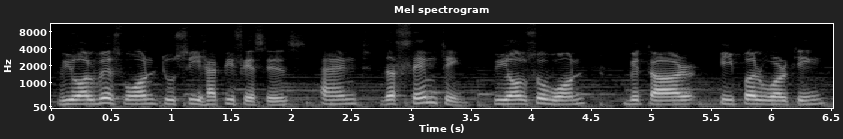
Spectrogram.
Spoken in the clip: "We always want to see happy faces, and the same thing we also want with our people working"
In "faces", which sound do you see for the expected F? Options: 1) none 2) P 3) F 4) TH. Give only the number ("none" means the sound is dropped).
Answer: 3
